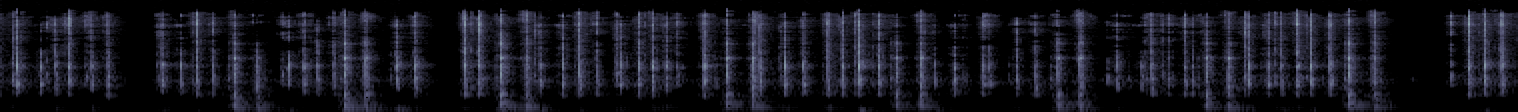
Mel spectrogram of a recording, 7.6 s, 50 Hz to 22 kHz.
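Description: A compact Keychron V1 mechanical keyboard with Tangerine switches and green and white Matcha plastic keycaps is typed on continuously with gloved fingertips. Rapid, crisp, bright clacks run in quick bursts with a few short pauses. Occasional deeper, fuller thuds are mixed in, and each keystroke dies away almost instantly.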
